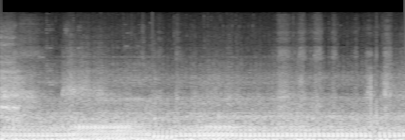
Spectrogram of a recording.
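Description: Motorcycle engine running steadily under way, a low engine note with a rapid, even pulse.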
